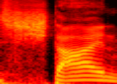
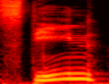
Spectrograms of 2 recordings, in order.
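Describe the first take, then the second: First: The vowel sounds like 'eye', as in 'line'. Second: The vowel sounds like 'ee', as in 'seen'. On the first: This is the speaker's own first instinct. "I want to say Stein" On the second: This is how Americans say the name. "I think Americans pronounce it Steen"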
